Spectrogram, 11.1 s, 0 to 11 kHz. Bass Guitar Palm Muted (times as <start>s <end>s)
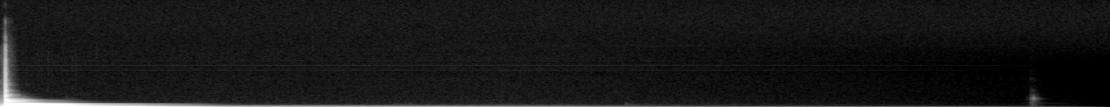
0.0s 4.5s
